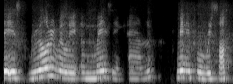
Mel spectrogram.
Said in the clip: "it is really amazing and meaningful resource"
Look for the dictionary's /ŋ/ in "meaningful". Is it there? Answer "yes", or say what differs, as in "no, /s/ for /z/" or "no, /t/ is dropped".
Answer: no, /ŋ/ is dropped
